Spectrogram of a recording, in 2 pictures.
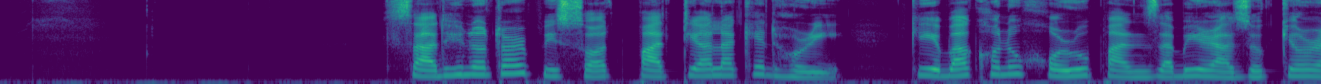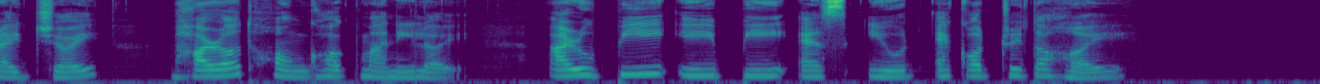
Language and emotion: Assamese, neutral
